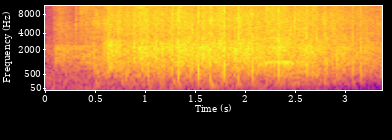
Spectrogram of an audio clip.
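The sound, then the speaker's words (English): An audience applauds steadily, many hands clapping in a dense, crackling wash that holds at an even, moderate level for the whole few seconds without fading. “We too applaud Michelle.”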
